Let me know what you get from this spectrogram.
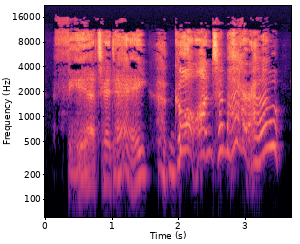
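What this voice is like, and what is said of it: Crypt Keeper impression. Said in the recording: “do the Crypt Keeper voice. ... You do a good Crypt Keeper.”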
